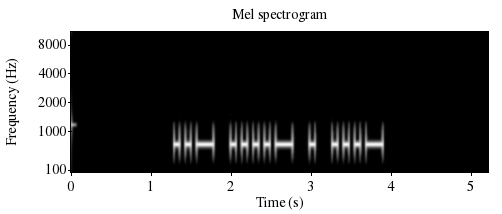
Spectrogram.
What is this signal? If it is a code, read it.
Morse code, heard as a keyed tone, about 17 wpm, 700 Hz. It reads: U4EV
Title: Four Challenging Letter-Number Combinations 17wpm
